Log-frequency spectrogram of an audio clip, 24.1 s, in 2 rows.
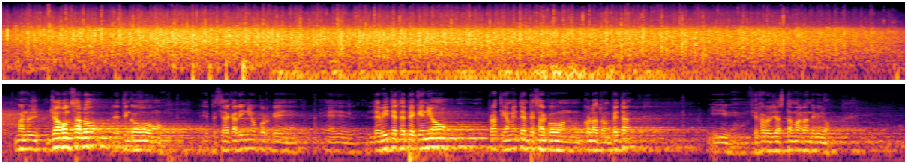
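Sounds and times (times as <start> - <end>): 
audience applause: 0.0 - 12.4
speech: 12.4 - 14.4, 15.0 - 20.7, 21.5 - 23.4.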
